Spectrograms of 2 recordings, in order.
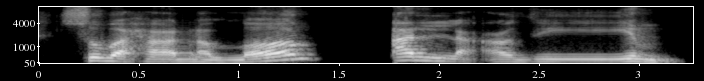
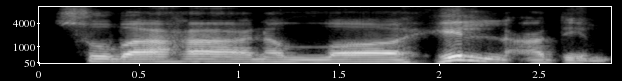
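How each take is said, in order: First: There is a stop before the last word. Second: The words are joined without a stop. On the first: "kalau dia mau berhenti" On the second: "Yang benar subhanallahil azim langsung"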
